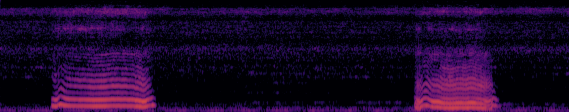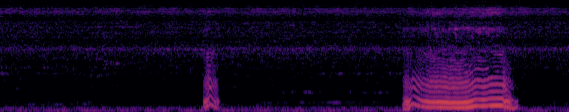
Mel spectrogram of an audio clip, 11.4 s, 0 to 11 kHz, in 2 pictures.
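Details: ['Hana, an elderly cat of probably over 15 years, sleeping and making loud snoring or sleep-talking sounds at home in Japan: three long harmonic moaning snores, wavering and slightly falling, about every four seconds, plus one short snort between.']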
